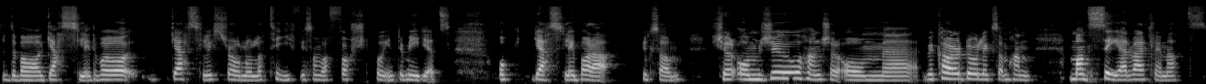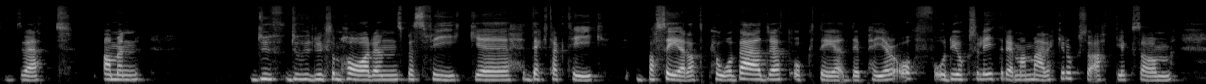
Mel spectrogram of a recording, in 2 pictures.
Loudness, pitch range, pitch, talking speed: -23 LUFS, 205-235 Hz, 220 Hz, 155 wpm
